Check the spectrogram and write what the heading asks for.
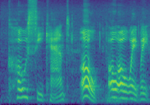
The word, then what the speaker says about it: cosecant: Certainly don't say kuska. Please don't pronounce it to me.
